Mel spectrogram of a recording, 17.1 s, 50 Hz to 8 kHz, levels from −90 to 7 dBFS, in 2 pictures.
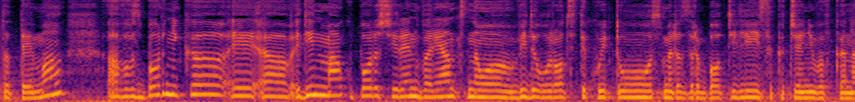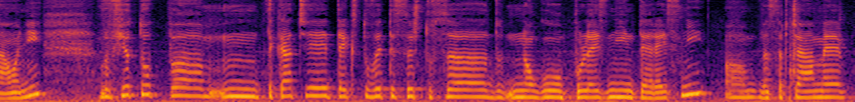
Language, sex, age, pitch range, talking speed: Bulgarian, female, 20-39, 175-215 Hz, 110 wpm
